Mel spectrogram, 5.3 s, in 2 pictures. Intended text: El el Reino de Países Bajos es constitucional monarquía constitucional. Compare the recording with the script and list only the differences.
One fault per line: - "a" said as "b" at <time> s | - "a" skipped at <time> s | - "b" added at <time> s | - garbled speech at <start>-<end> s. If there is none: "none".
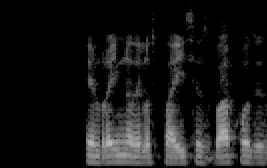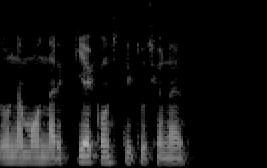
- "el" skipped at 1.0 s
- "los" added at 1.4 s
- "constitucional" said as "una" at 2.7 s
